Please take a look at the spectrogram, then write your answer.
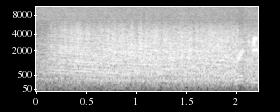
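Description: Stock car engine roaring steadily as the driver gets back on the throttle at Indianapolis in a 1997 NASCAR race entering turn one, a continuous broadband drone mixed under commentary.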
